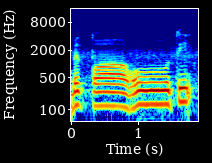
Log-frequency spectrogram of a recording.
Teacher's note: طا کو موٹا پڑھیں گے، غین کو بھی موٹا پڑھیں گے، واو مدہ ہے، طا الف مدہ ہے، غو واو مدہ ہے، بالطاغوت، دونوں کو دو دو حرکات لمبا کرنا ہے۔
